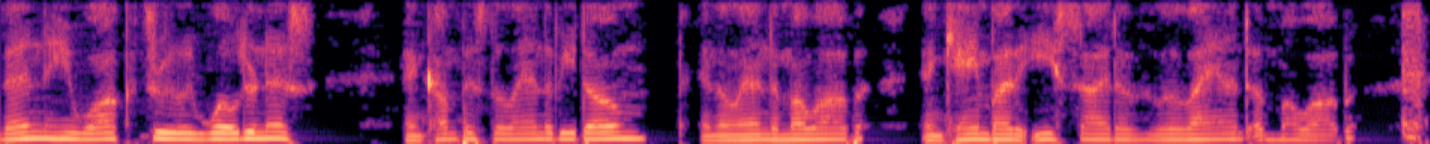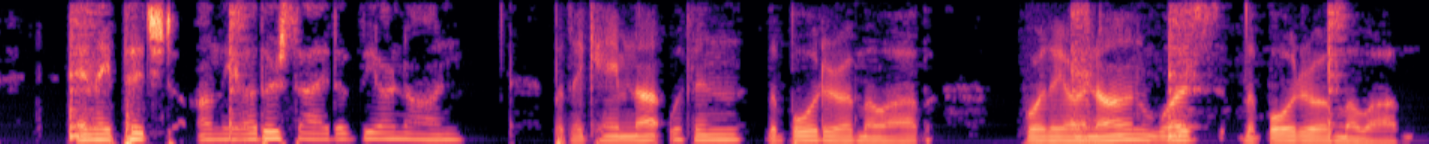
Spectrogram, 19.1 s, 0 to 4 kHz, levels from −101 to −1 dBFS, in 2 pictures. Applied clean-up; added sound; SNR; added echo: classical method spectral subtraction.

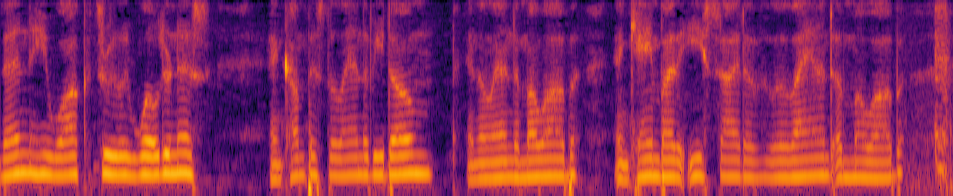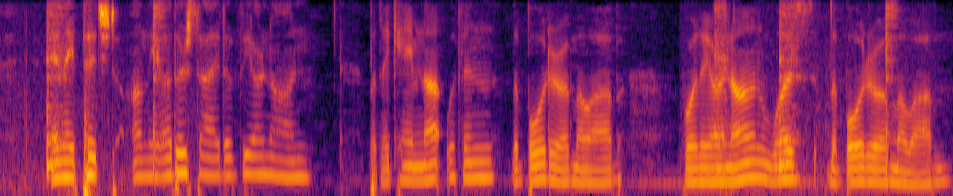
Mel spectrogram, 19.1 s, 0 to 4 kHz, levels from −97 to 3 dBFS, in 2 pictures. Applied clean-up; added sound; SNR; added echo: none; Fart; 10 dB; none.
